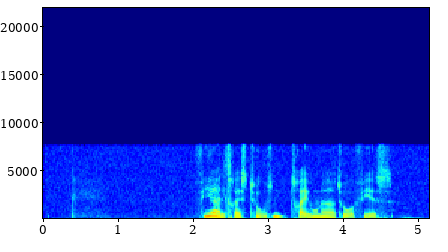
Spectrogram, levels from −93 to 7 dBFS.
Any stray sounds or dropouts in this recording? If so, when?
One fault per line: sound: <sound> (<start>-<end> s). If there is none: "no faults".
no faults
